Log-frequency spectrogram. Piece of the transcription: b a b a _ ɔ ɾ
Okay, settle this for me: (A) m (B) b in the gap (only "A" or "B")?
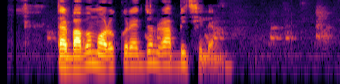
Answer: A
